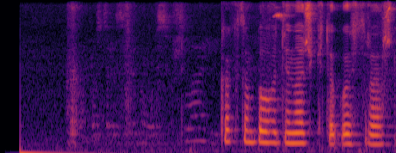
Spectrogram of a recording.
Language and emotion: Russian, neutral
